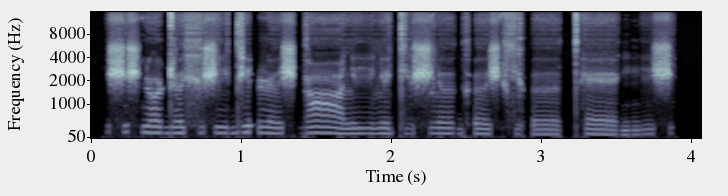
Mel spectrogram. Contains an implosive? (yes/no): no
